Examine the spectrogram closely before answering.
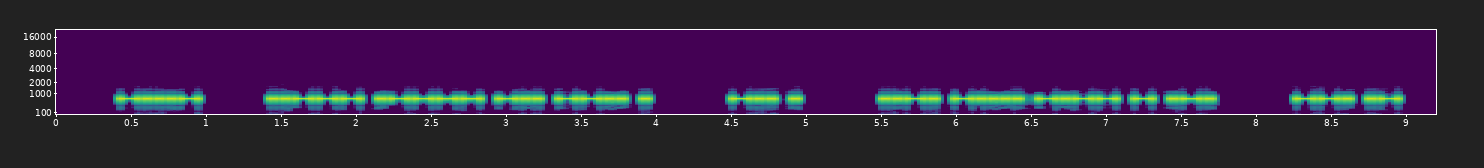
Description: Morse code, heard as a keyed tone, about 30 wpm, 700 Hz. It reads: <BT> 21DZE DE F6YTR GA
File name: UK MASTER QSOs TRAINING / 30WPM / UK MASTER QSOs 0029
